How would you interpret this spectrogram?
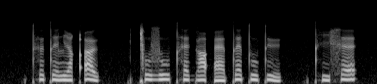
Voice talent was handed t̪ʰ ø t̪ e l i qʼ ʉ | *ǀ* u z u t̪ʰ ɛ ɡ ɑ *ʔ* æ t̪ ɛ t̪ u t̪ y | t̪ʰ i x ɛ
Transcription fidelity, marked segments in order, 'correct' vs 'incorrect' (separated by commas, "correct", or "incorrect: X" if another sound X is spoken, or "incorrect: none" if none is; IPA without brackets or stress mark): correct, correct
